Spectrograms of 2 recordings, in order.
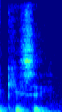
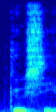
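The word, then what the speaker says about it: Giusy: ages and ages ago, she told me how to pronounce her name. Otherwise, I'd have been saying Goose, because it's, G-I-U-S-Y. Goosey, or I wouldn't have known it was Kissy.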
